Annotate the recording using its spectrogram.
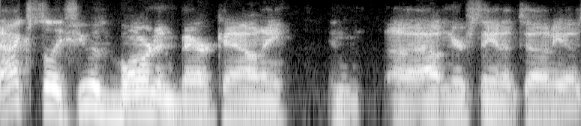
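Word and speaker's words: Bexar County: San Antonio it's in it's pronounced Bear County yeah Bear County but you know the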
